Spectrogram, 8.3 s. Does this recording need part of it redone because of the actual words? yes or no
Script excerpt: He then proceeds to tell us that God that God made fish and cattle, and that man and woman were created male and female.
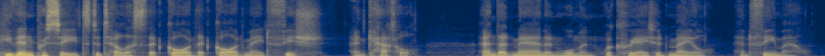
no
